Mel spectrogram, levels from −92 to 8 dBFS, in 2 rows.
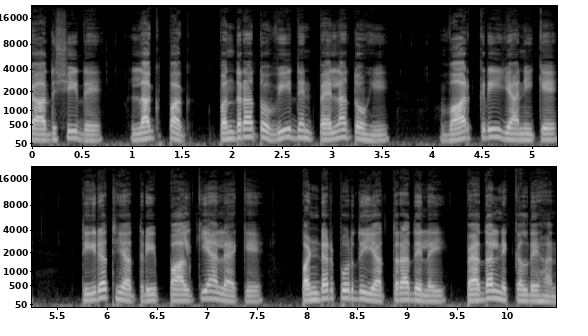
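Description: A speech recording with no audible technical faults anywhere in the signal.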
